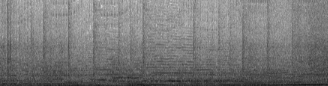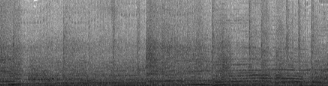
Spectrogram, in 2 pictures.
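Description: Drift cars' engines revving up and down as they slide sideways, with tyre squeal, over background music.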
